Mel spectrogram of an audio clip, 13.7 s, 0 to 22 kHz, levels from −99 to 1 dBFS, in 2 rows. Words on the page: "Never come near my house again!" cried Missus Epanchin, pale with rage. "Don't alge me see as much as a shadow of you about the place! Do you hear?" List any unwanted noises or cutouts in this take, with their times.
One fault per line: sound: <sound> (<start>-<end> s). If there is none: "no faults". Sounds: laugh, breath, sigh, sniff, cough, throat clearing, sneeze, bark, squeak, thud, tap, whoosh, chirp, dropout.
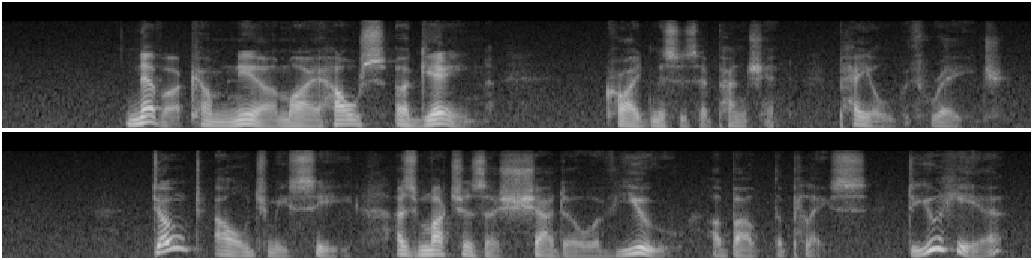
no faults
